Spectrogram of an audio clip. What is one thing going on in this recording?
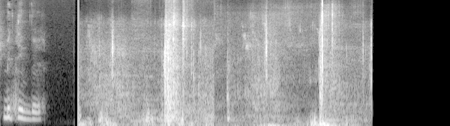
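Bicycle tyres roll and rattle over pavement.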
